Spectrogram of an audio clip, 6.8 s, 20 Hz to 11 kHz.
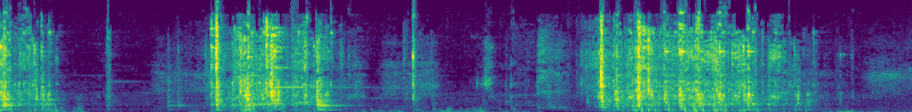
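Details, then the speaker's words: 196 cc go-kart engine with new 30 mm carburetor, revved on a stand: sharp irregular pops and crackles on throttle blips; owner suspected flames but saw none, engine also keeps dying. "I've been hearing this weird sound with the new carburetor on the go-kart it's like it's popping and I'm not sure what it is I think it's like Flames or something"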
